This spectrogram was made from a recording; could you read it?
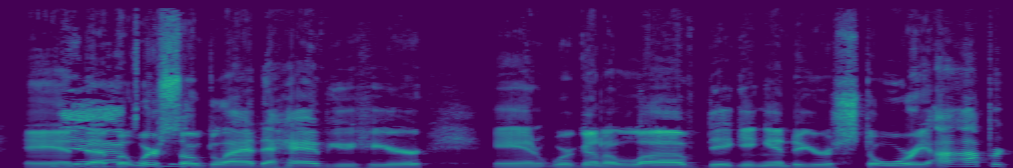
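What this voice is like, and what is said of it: Slight Southern American accent. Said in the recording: “I have a bit of a Southern accent”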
